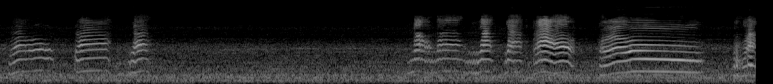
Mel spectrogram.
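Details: Pet cat in a funny compilation mewing repeatedly: three quick rising-falling meows, a pause with steady background hiss, then a rapid cluster of short wavering meows and a longer drawn-out one near the end.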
